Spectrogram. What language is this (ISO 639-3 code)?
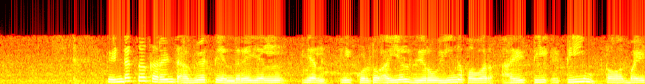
kan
